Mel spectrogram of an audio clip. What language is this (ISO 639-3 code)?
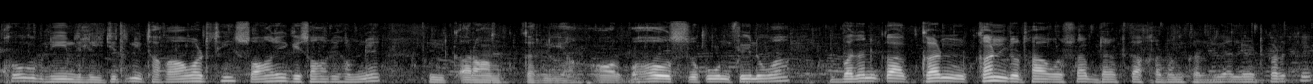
urd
